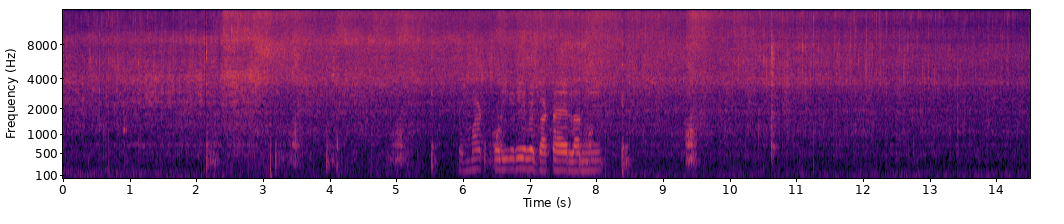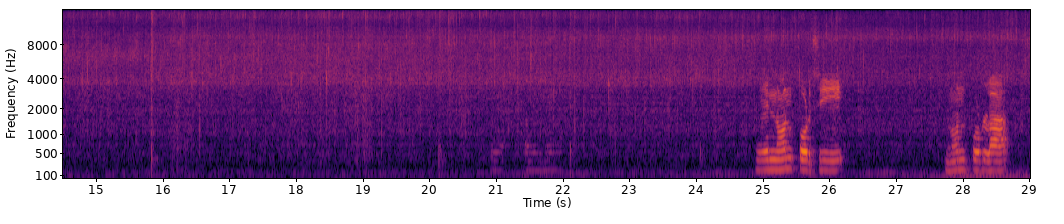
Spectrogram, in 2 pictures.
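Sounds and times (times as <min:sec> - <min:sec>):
onions sizzling in hot oil: 0:00.0 - 0:29.0.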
